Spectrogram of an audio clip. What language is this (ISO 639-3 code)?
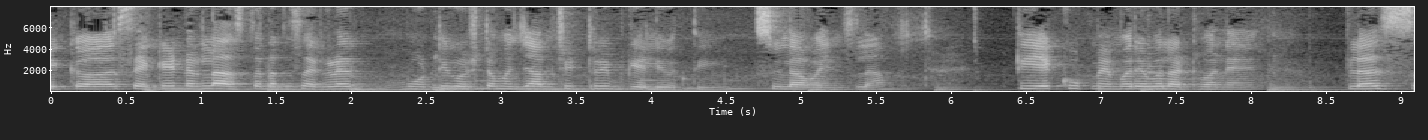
mar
